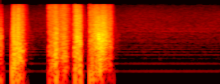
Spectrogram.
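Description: Four short scratchy noises in quick succession, then a faint steady hum.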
